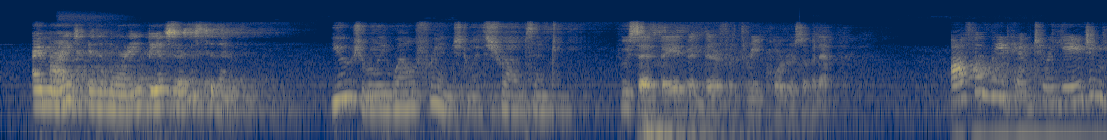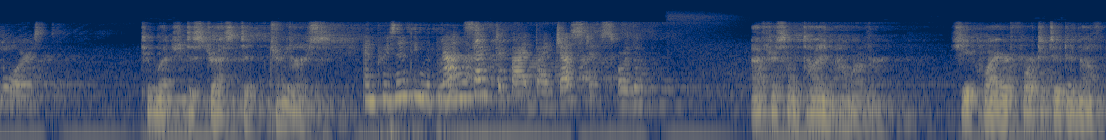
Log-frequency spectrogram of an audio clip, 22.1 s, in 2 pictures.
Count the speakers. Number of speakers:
five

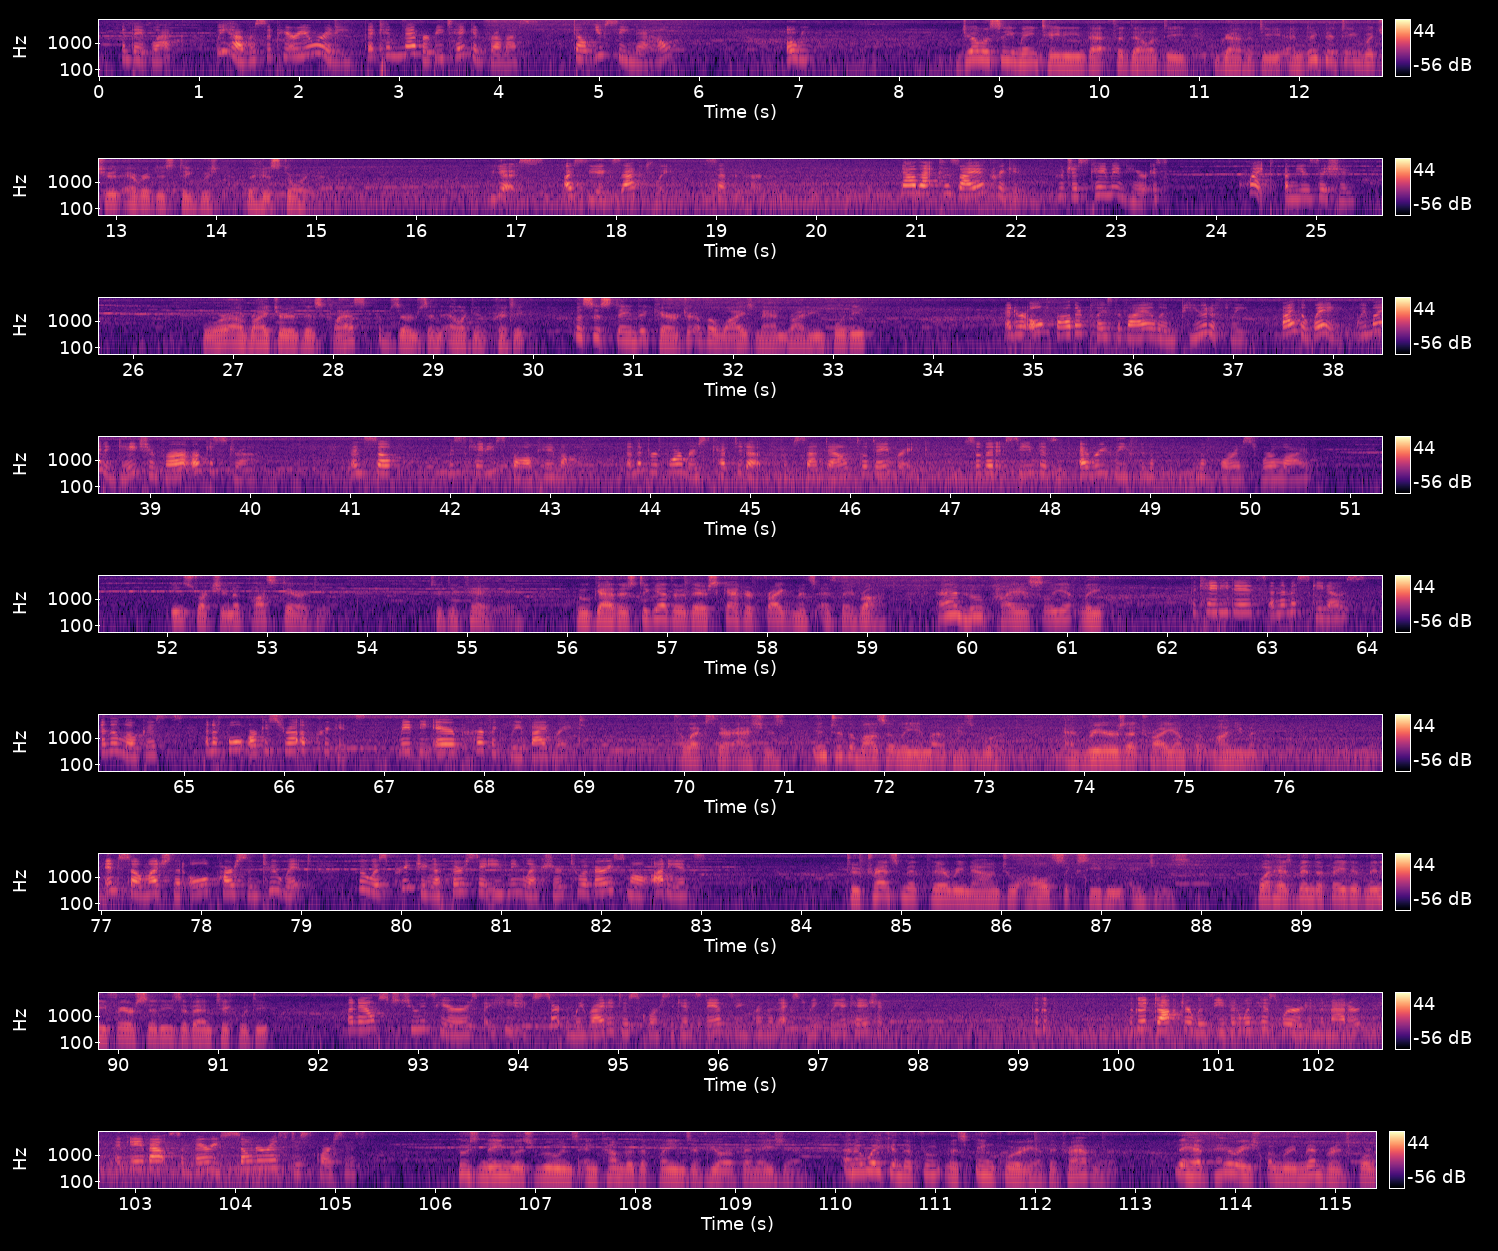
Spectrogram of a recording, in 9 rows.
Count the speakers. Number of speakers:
two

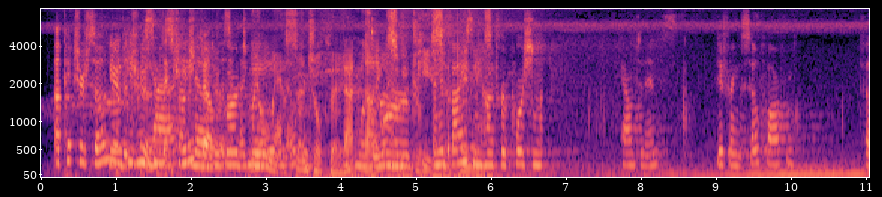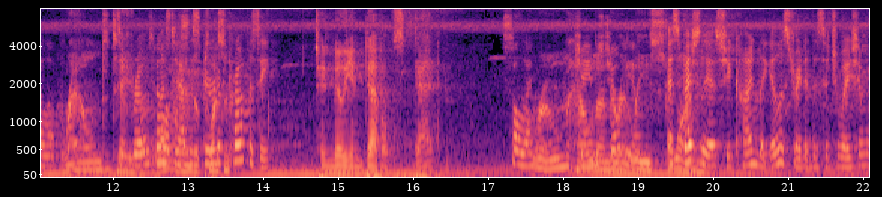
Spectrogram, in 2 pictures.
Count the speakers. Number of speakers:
five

